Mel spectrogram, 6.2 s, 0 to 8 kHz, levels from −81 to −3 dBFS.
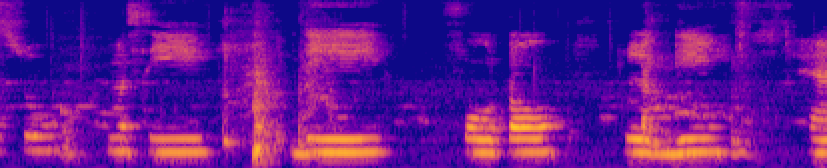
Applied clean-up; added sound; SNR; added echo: none; Cough; 19 dB; reverberation time 0.3 s.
